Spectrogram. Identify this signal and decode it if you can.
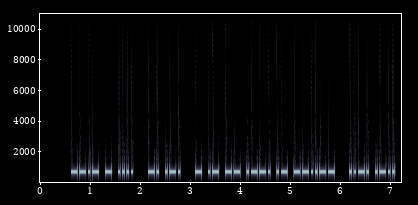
Morse code, heard as a keyed tone, about 27 wpm, 700 Hz. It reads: QTH NR TAMPA, FL
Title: K1USN SST QSO Practice 28wpm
